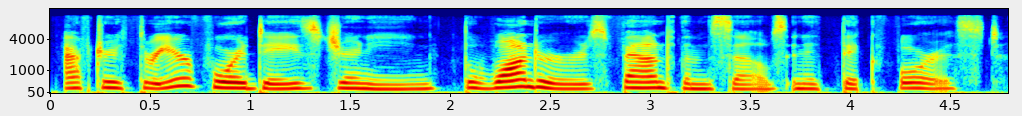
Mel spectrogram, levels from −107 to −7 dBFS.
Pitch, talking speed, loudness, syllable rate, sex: 225 Hz, 175 wpm, -18 LUFS, 4.6 syllables/s, female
